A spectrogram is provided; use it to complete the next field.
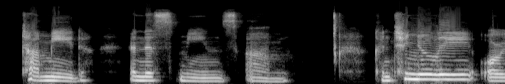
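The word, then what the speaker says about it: תָּמִיד: It's going to be on the last syllable. So this is mead, tamid.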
